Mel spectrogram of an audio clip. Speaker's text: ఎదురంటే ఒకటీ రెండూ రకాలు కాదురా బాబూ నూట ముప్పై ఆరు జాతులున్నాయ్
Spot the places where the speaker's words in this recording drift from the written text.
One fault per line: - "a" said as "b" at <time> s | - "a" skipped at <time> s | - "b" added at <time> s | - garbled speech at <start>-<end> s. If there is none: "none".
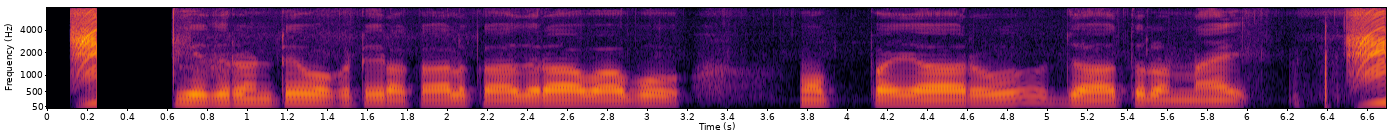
- "రెండూ" skipped at 1.6 s
- "నూట" skipped at 3.1 s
